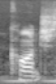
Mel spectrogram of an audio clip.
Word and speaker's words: conch: Yeah, so like the little animals that live inside the conch shell. Oh. Conch shell? It's Conch actually shells. called conch. I've heard it pronounced both ways.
